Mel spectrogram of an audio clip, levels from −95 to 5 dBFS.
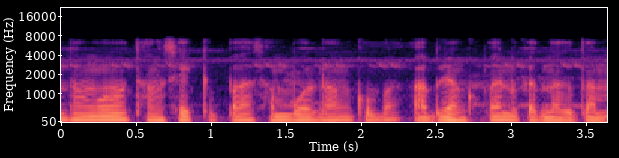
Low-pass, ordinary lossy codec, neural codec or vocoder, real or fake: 7.2 kHz; none; none; real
